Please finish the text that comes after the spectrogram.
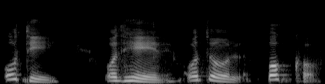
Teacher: অবর্ণের ও যেটাকে সংবৃত্ত বলছি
